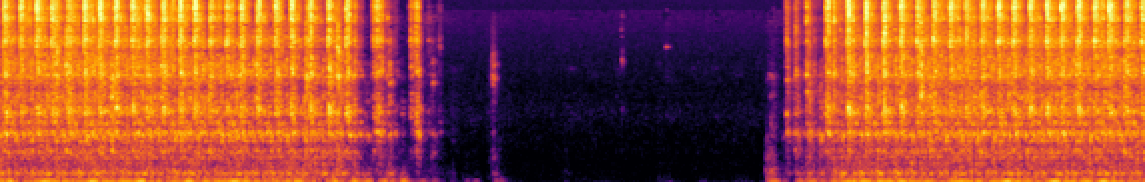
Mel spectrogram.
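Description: Quick, even stitching chatter, pauses for a few seconds, then resumes at the same steady pace; machine sewing smoothly.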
